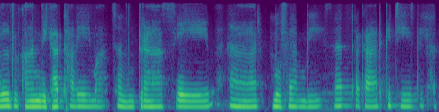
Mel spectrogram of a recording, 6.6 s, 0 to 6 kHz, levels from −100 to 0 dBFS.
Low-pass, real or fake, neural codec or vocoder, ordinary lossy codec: 5.4 kHz; fake; codec, 16 kHz, 1 kbps, X-Codec, HuBERT features, trained on general audio; none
